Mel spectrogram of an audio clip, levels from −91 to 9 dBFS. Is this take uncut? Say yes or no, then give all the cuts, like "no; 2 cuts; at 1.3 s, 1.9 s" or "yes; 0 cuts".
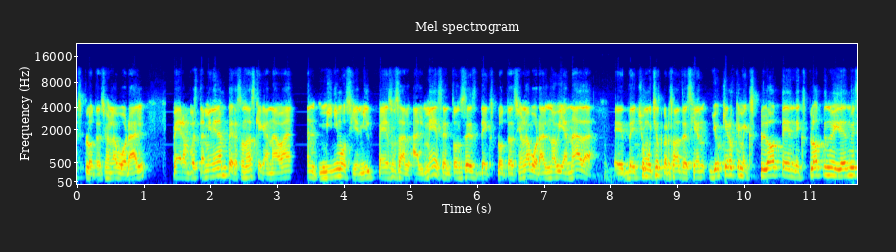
yes; 0 cuts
